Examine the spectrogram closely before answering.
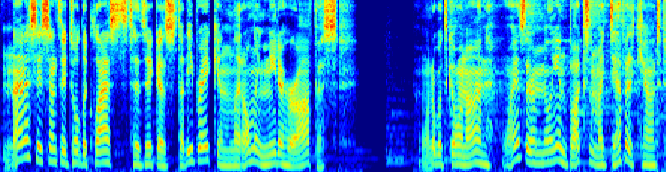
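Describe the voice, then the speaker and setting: A woman's voice: lowish voice, lively intonation, a little fast, faint music behind, close to an everyday voice. A woman voicing an earnest, bewildered fifth-grade boy who narrates his own story in a manga dub. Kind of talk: scripted first-person narration in a manga dub.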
